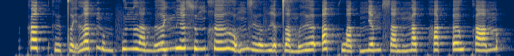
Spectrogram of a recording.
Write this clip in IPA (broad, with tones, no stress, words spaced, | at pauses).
ka˦˥t̚ kɨ̤˨˩t̪ə̰˧˨j la˦˥t̚mo̤˨˩mfu˧nla̤˨˩n ɣə˨˦jmi˧ə̯su˨˦ŋxəː˨˦ ɣo̰˧˥ŋ zɨ̤˨˩ə̯vḭ˧˨ə̯t̪a˧˩mɣɨ˨˦ə̯ ʔa˦˥t̚kwa˨˩t̚ ɲɛ˨˦m sa˧nŋa˦˥t̚ha˦˥k̚ ʔəː˧wka˨˦m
